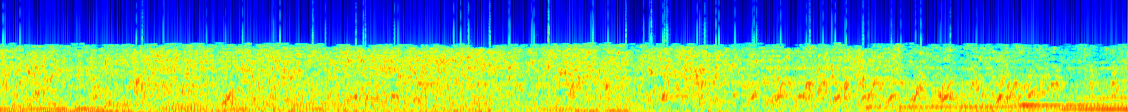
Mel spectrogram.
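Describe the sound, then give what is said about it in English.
A loud, continuous rush of churning water as a diver wearing a scuba rig (air tank, mask and flippers) goes over the side of a boat into the water at the edge of a coral outcropping, with dense bubbling and sloshing that fills the whole stretch without any voices. “And then I went on over the side.”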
